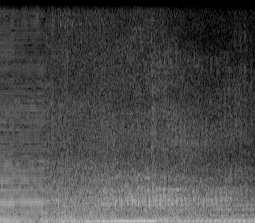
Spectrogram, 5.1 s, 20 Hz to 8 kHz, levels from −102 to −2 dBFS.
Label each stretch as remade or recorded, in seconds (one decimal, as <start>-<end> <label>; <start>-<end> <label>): 0.0-0.9 remade; 0.9-5.1 recorded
